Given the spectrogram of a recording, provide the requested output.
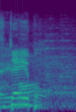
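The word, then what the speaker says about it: Daboll: It's Dable. Dable. I thought it's Dball. It's Dable. Dable. It was Dball before the weight loss. Now it's Dable. It's never been dayball.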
